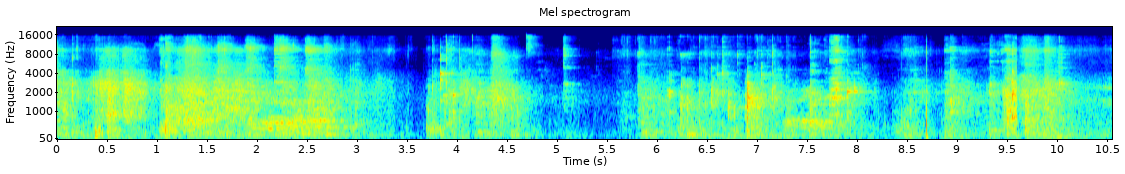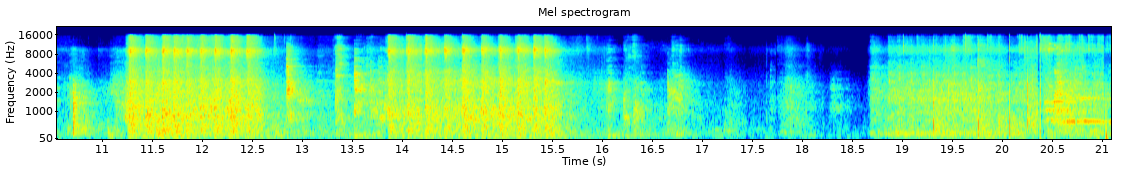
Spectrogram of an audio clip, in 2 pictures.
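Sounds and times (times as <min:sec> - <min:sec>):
airsoft gun bursts: 0:11.2 - 0:12.7, 0:13.8 - 0:15.7.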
